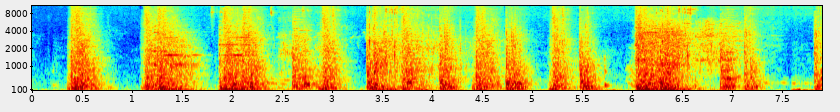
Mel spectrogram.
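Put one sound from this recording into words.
Blows land sharply in a scuffle.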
